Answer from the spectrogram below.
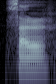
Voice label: "sar", apatani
